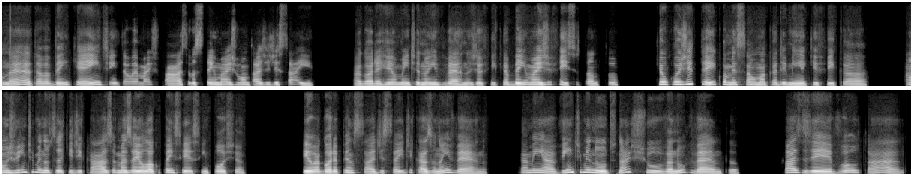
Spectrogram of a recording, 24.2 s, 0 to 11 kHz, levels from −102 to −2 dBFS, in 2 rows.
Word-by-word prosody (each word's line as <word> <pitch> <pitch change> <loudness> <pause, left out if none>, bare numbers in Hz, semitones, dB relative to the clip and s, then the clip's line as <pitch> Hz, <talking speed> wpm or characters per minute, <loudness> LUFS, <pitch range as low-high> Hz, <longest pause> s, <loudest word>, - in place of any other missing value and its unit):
né, 220 +2 +1
estava 205 0 -2
bem 210 +1 +1
quente, 225 +1 -1
então 210 0 -8
é 210 - -6
mais 215 +4 -12
fácil, 205 +2 -3
você 220 0 -2
tem 225 0 +1
mais 220 0 +1
vontade 220 -1 -3
de 220 +1 -1
sair. 220 -3 -6 0.5
Agora 195 +1 -1
realmente, 215 0 +1
no 215 0 +4
inverno 210 -1 +2
já 215 0 -1
fica 215 +1 -6
bem 220 +2 +5
mais 225 -1 +5
difícil, 230 -3 -5
tanto 205 +3 -5 0.5
que 275 - -2
eu 265 - +4
cogitei 270 -2 +2
começar 230 -3 -1
uma 220 0 +3
academia 215 -3 +2
que 210 +1 -4
fica 205 -1 -4 0.5
há 230 0 -4
uns 230 -1 +4
20 285 +7 -2
minutos 230 -4 0
aqui 225 -1 -1
de 220 +1 -4
casa, 215 +1 -2
mas 220 0 +3
aí 215 - +6
eu 215 - +6
logo 210 +1 +5
pensei 235 -2 0
assim: 205 -1 -4
"Poxa, 205 -1 -2 0.8
eu 210 0 +9
agora 210 0 +4
pensar 225 -2 -1
de 210 +2 -6
sair 210 0 -3
de 225 +3 -11
casa 200 -2 0
no 200 - +2
inverno, 190 -6 -1 0.5
caminhar 230 -3 -1
20 265 +9 -1
minutos 225 -8 +3
na 310 +11 -3
chuva, 205 -8 0
no 225 +6 +2
vento, 200 -5 -1 0.6
fazer, 210 -5 +2
voltar", 220 -1 -5
215 Hz, 160 wpm, -23 LUFS, 205-230 Hz, 0.8 s, eu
